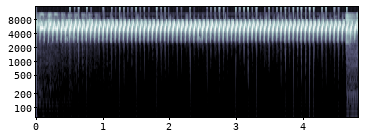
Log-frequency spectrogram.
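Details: Little spiderhunter (sogon) master recording for caged-bird training: a long, very even high trill of rapid pulses lasting almost five seconds, ending abruptly in a short burst of mixed notes.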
